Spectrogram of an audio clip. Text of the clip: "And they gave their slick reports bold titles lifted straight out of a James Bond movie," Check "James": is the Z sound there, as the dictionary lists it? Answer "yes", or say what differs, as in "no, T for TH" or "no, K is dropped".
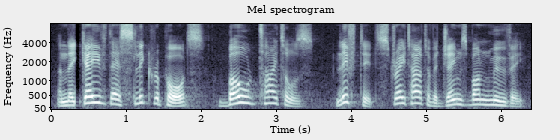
yes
